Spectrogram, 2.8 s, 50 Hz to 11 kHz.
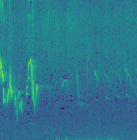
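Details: Male Siberian Rubythroat on Teuri Island, 28 April 2019, singing: a quick burst of high, loud, warbling whistled notes in the first second, then quiet with low rustling background noise.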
